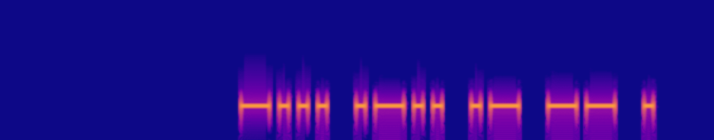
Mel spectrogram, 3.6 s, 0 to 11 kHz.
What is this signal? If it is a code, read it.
Morse code, heard as a keyed tone, about 25 wpm, 700 Hz. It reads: BLAME
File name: 5 Letter Words - First 3 Letters Given - 25wpm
